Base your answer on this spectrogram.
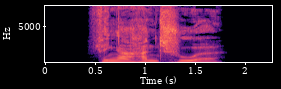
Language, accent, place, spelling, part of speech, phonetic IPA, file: German, Germany, Berlin, Fingerhandschuhe, noun, [ˈfɪŋɐˌhantʃuːə], De-Fingerhandschuhe.ogg
- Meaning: nominative/accusative/genitive plural of Fingerhandschuh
